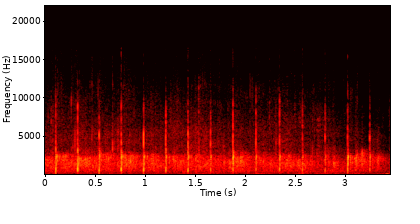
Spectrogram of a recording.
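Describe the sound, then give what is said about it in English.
A church audience claps steadily in a sustained round of applause during a service, a dense wash of overlapping hand claps with some sharper individual claps standing out, moderately loud and without speech. “A little sanctified round of applause is great, and encouragement too for the young people in our day to do things for the church and the Lord.”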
